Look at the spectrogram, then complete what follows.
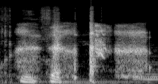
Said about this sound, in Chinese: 师傅你咳嗽了，师傅，师傅你喝口水，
